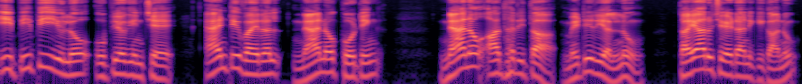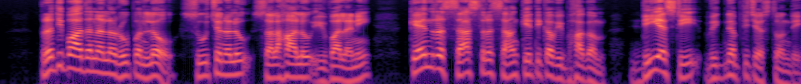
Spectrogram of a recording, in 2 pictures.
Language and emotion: Telugu, neutral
